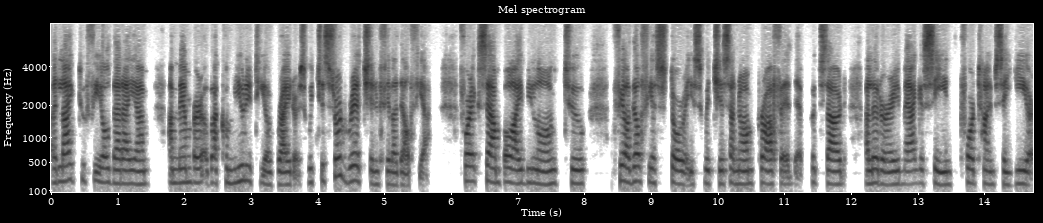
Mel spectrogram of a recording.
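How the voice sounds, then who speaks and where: A woman speaks at a moderate pace with a Spanish accent. Her intonation stays fairly even. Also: dry, close sound with no echo. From Spain. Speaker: retired literature professor and author. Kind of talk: interview.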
